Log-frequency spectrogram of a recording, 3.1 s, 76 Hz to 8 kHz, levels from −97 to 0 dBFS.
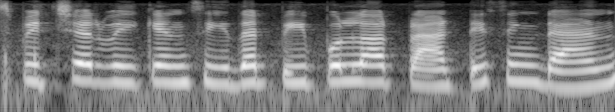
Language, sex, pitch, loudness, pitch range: English, female, 260 Hz, -16 LUFS, 250-270 Hz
